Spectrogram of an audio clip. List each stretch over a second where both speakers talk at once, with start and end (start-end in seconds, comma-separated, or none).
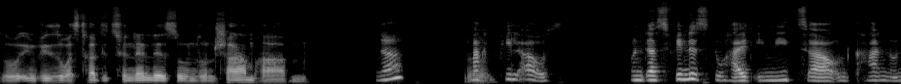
none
